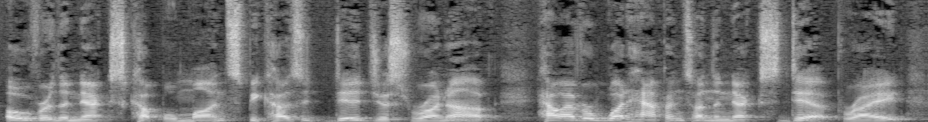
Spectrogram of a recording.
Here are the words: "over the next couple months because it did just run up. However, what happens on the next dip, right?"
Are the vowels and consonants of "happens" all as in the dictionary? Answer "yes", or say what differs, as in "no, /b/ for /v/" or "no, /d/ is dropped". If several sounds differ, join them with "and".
yes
